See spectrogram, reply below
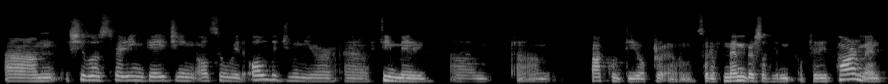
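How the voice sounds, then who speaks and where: Middle-aged woman, lowish voice, dry sound, chatty and halting, joining a panel by video call. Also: creaky, a little mellow, husky, dry recording, rough recording. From Argentina. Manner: conversational, hesitant with many fillers. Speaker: panelist, mathematician. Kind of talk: remote panel remarks.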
